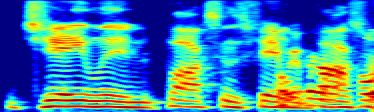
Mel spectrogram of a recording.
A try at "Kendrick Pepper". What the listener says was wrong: You did not say his name right. You got you got Peppa. You gotta say it like that. It gotta get raspy. So it should already be raspy.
